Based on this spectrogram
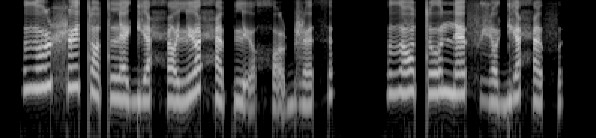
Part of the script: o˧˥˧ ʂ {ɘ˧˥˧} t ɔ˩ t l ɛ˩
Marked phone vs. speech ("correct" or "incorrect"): correct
